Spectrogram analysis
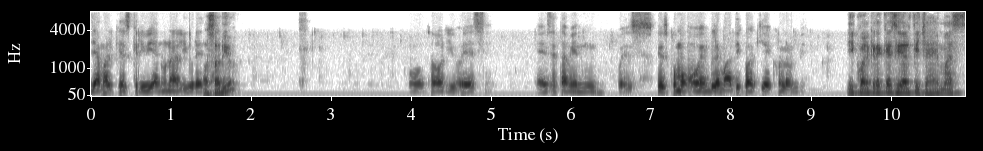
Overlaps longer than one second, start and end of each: none

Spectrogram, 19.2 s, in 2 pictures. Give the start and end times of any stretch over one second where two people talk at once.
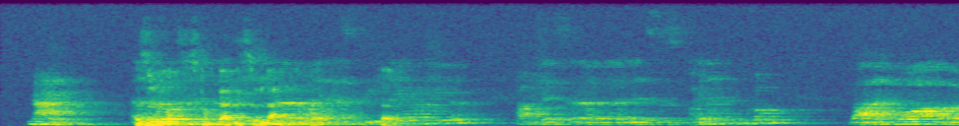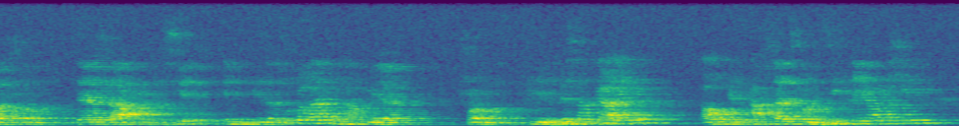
1.4-3.3

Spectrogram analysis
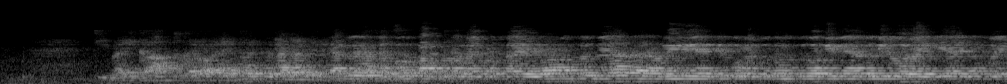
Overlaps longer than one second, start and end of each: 3.3-4.7

